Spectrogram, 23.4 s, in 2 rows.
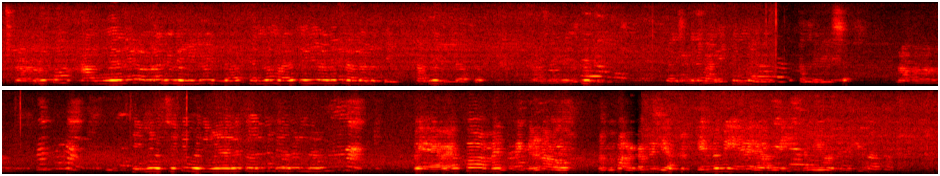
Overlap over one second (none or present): none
